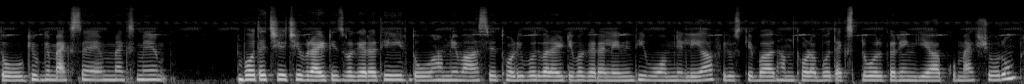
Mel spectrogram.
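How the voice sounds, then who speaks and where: A woman's voice: mid-range voice, completely flat delivery, brisk, warm tone. Young woman narrating a shopping vlog. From Jammu. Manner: chatty, listing things with lots of "vagairah" and "to guys". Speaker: vlogger.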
